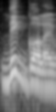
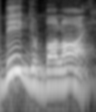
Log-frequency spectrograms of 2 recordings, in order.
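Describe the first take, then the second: First: The b is replaced by a doubled g sound. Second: The b sound is kept after the g. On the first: The speaker calls it wrong. "দিক গলয় বলি তাহলে ভুল হবে" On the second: The speaker calls it right. "তাহলে এটা হবে দিক বলয়"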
